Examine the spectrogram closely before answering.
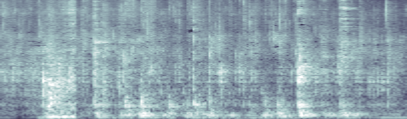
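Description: A metal spoon stirs and scrapes in a small metal pan.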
